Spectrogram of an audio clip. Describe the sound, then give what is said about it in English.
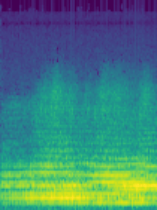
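A powerful seaplane's propeller engine drones steadily at a fairly loud, even level as it rapidly climbs after a speedy takeoff, thousands of feet above the blue Pacific Ocean, its low harmonic tone holding constant with a slight swelling whoosh over the top, with no voices. “after a speedy takeoff, the powerful seaplane rapidly climbs into the air, thousands of feet above the blue Pacific Ocean.”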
